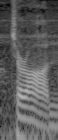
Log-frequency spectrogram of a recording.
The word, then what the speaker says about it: Charon: No, I think this is more like the Greek, you know, Charon, you know, Charon. You know, if you pronounce CH without the H.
